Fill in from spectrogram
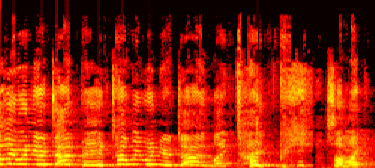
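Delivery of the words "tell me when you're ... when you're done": much higher, syrupy submissive voice; mock sweet pushover. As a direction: play the doormat girlfriend sweetly. Imitating her meek past self.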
